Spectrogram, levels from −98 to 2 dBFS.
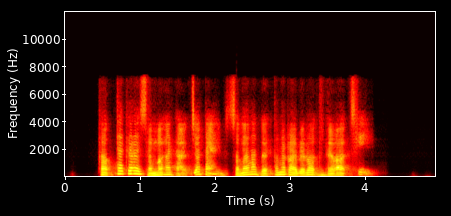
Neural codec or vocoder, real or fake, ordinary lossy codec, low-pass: codec, 16 kHz, 0.5 kbps, FreqCodec, smaller model; fake; AAC, 64 kbps; 7.2 kHz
